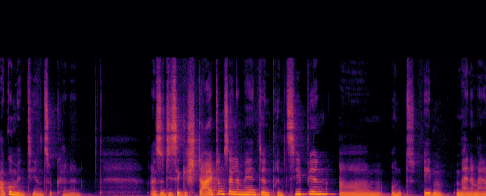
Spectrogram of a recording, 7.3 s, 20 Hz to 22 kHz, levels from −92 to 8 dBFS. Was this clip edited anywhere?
no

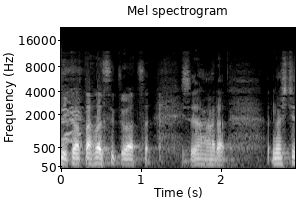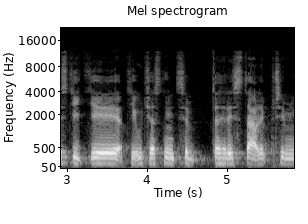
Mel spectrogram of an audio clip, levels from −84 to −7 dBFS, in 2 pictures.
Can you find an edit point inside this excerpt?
yes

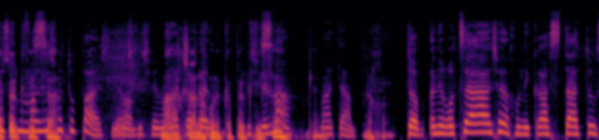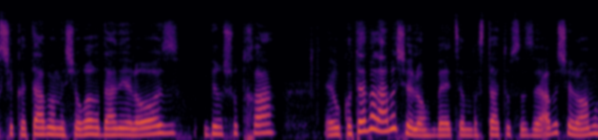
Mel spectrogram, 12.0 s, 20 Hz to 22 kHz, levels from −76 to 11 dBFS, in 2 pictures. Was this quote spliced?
no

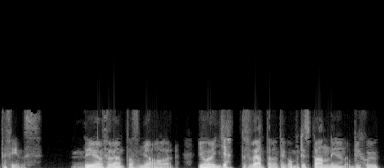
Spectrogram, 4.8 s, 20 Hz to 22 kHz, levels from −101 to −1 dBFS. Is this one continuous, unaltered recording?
yes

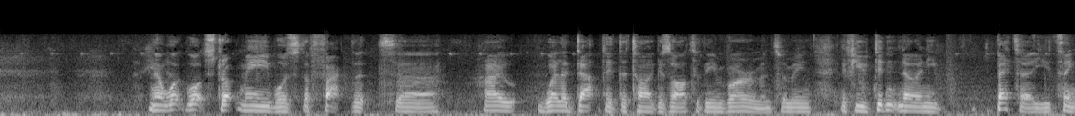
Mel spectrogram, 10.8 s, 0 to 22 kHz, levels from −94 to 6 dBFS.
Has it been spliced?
no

